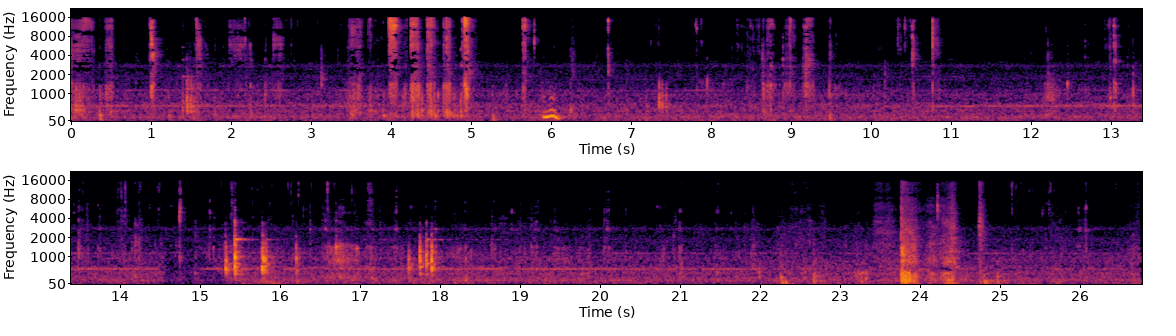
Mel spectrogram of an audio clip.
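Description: Close-miked eating sounds of a person biting into and chewing a whole shrimp from sinigang, with scattered wet clicks, smacks and small crunches that come in clusters, the loudest about four, sixteen and twenty-four seconds in.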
